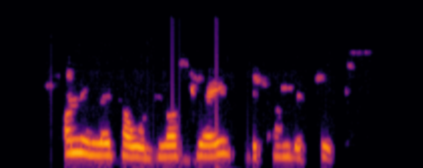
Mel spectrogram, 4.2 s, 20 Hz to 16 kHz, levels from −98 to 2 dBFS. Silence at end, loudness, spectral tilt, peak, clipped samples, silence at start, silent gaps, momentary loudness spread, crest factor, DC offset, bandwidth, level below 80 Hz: 0.95 s; -25 LUFS; -7 dB/octave; -10 dBFS; under 0.1%; 0.65 s; 3.05-3.09 s; 13 LU; 16 dB; under 0.1%; 10.5 kHz; -64 dBFS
